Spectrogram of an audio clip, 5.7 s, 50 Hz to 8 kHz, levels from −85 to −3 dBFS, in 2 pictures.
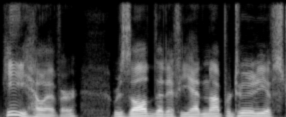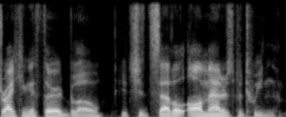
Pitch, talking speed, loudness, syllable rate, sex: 125 Hz, 220 wpm, -18 LUFS, 6.5 syllables/s, male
